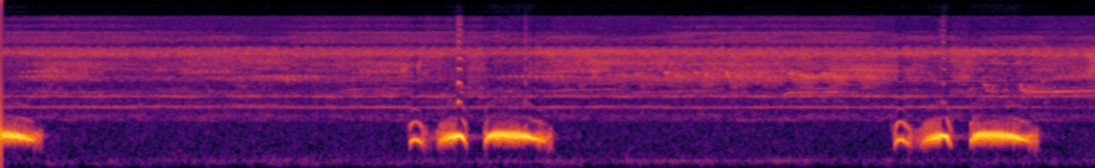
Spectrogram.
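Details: Spotted dove giving a cooing call: a short rising note, then two longer hollow coos, the phrase repeated after about three and a half seconds, with a faint steady hiss in the background.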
